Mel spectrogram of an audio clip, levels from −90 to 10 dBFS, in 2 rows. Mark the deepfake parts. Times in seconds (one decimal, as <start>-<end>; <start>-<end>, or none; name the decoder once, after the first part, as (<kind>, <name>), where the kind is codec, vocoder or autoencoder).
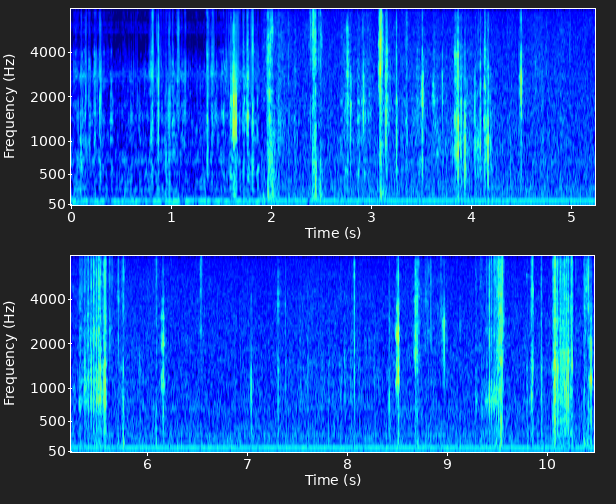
0.0-1.9 (vocoder, BigVGAN v2)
